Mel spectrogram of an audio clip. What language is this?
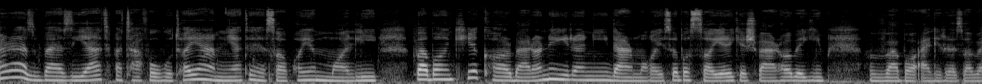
Persian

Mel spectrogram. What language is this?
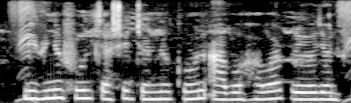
Bangla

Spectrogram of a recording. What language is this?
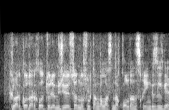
Kazakh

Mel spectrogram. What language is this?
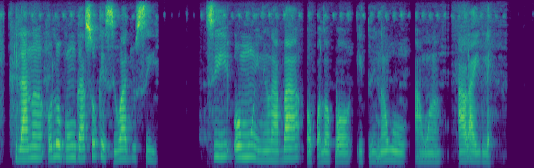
Yoruba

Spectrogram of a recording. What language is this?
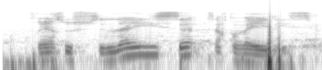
Kabyle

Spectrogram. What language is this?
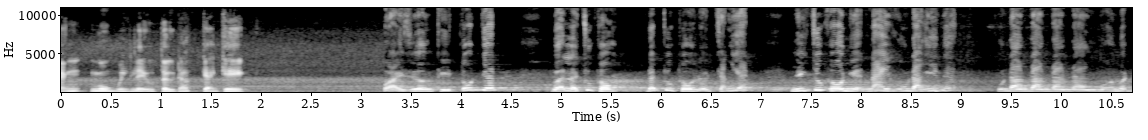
Vietnamese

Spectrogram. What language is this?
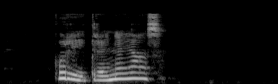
Latgalian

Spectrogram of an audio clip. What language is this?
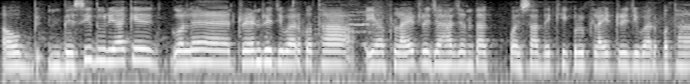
Odia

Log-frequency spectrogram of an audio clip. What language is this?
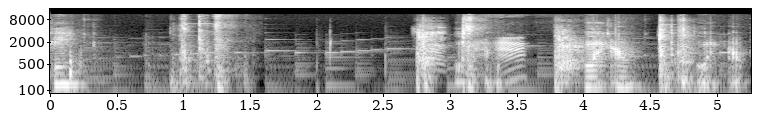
Vietnamese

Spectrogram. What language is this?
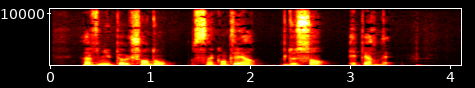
French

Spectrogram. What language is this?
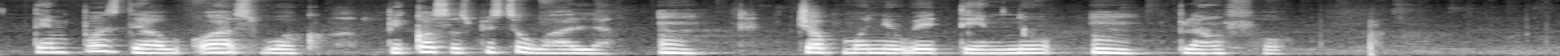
Nigerian Pidgin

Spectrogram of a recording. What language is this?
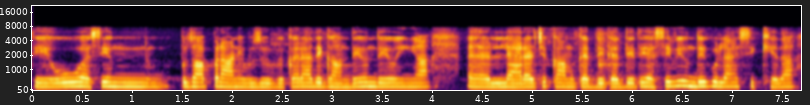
Dogri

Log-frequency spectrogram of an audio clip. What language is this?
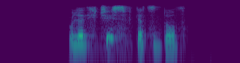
Kabyle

